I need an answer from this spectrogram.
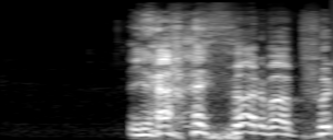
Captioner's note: laughs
